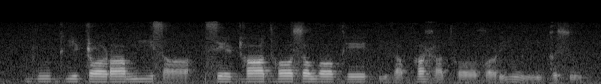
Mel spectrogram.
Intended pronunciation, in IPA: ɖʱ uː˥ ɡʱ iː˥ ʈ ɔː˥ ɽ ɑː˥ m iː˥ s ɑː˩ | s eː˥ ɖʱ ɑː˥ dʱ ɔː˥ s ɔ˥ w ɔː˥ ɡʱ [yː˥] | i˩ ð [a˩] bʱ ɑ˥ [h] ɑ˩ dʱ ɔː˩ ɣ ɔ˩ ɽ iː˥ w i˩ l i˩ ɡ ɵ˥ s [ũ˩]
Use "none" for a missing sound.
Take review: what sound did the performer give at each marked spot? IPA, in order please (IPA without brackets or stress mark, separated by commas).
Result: eː˥, ɑ˩, ɣ, u˩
